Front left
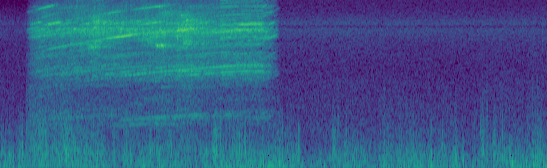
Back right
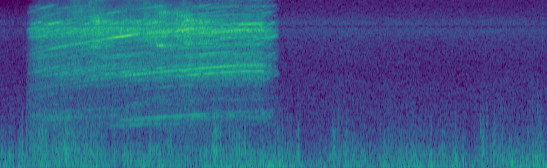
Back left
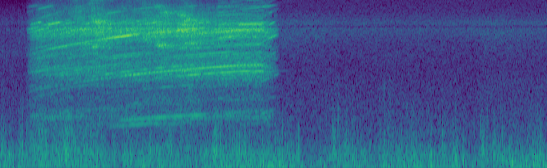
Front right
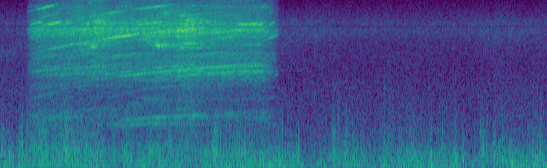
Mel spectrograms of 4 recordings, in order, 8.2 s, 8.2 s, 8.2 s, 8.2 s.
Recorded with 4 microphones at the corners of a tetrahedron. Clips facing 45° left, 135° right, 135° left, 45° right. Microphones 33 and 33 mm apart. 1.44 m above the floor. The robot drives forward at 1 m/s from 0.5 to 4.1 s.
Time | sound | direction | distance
0.8 | cutlery clinking | 10° right | 9.5 m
